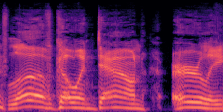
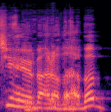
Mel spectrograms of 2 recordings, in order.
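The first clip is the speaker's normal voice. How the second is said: mock Australian; faster than usual. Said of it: "Australian friend".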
